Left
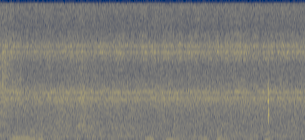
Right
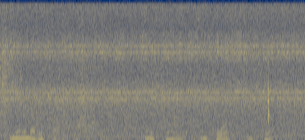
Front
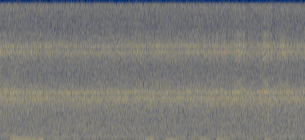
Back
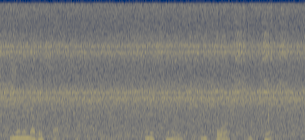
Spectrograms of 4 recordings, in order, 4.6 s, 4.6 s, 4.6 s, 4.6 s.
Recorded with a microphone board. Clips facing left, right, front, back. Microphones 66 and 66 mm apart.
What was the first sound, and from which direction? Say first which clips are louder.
A man speaking: right 3 dB, back 4 dB; 150° right.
